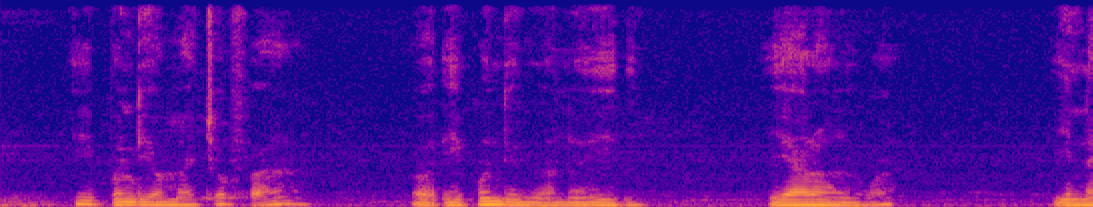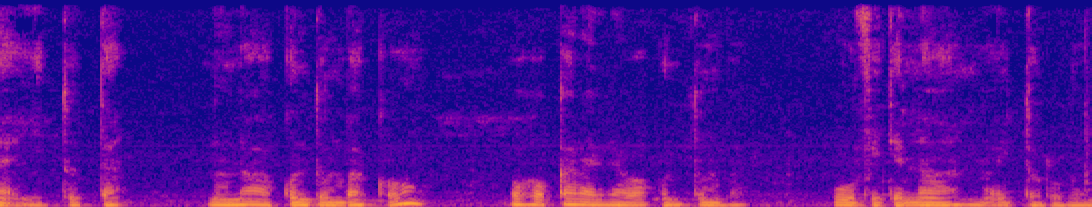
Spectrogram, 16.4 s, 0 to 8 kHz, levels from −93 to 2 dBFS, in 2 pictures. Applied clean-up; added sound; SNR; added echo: none; none; none; none.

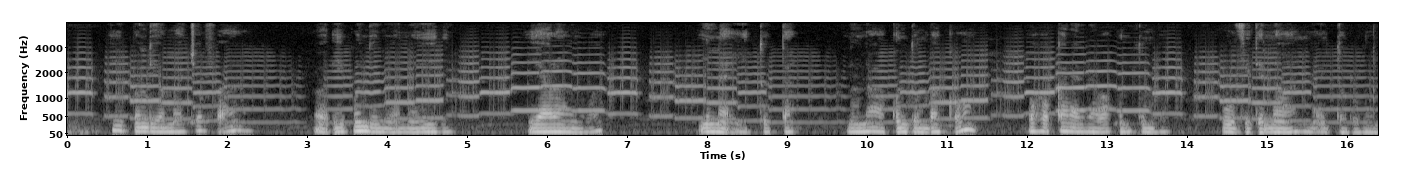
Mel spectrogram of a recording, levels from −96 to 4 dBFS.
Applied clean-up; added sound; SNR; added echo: none; Trumpet; 12 dB; none.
